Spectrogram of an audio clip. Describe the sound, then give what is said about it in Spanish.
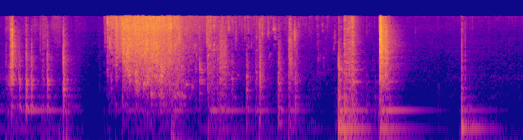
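Water splashes out in a brief rushing pour as a container that collects water is tipped over to prevent dengue, followed by several hollow thunks of containers knocked or set down, fairly loud, with no talking. “Dando vuelta a todo lo que junta agua, no hay dengue.”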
